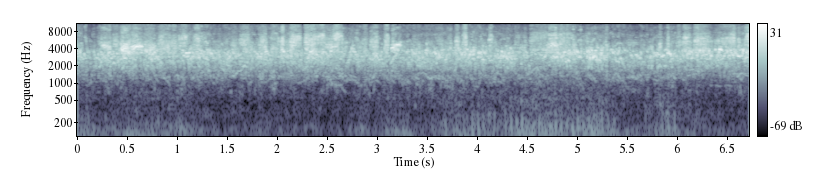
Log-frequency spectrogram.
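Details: Colony of Australian budgies in an aviary, a lively constant twitter of overlapping chirps and bubbly warbles, high and busy from start to end.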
